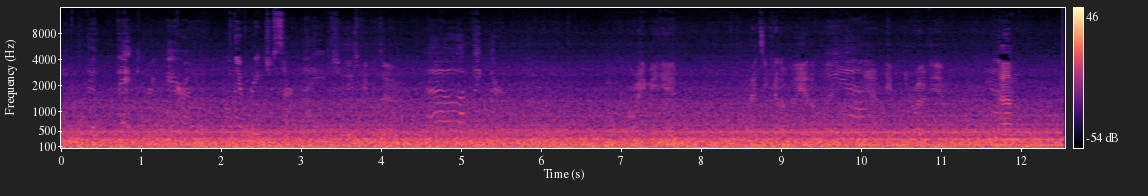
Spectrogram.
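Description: Steady road and engine noise inside the cab of a van-based motorhome driving along, a low rumble with a steady hum, heard from inside the cab. Voices talk quietly over it at times.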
